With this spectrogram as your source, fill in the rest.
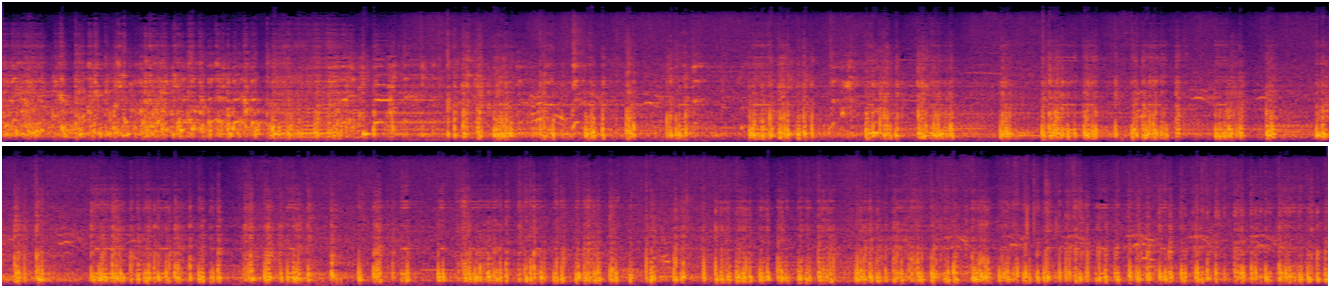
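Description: An electric guitar plays loud, distorted notes through an amplifier outdoors.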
